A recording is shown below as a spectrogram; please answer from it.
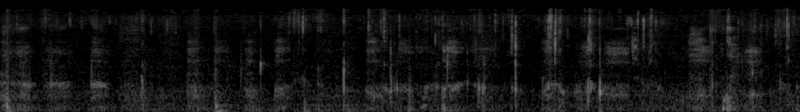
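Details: Cocker Spaniel named Ted enjoying various foods: steady wet chewing and crisp crunches come in quick irregular bursts, with several sharper bites standing out near the middle and end.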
